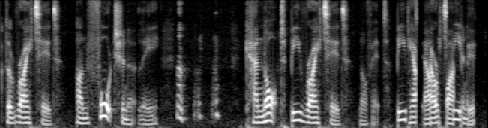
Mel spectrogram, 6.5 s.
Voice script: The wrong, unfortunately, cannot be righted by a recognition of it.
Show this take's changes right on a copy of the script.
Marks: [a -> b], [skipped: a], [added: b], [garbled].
The [wrong, -> righted] unfortunately, cannot be righted [skipped: by a recognition] of it. [garbled]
